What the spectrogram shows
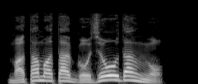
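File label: anime, Japanese, Hilarious Anime Quotes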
